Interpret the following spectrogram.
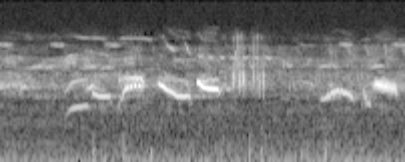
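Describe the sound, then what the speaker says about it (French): A bird sings a series of bright, whistled chirps and warbling phrases, fairly close and clear over a quiet background. "Il chantait si bien que les enfants s'arrêtèrent pour l'écouter."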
